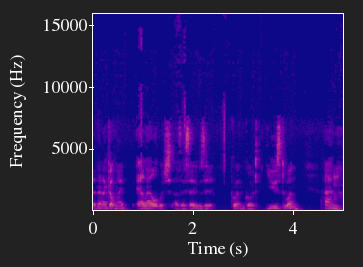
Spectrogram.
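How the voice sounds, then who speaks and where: A man's ordinary speaking voice, fairly low in pitch, at a moderate pace. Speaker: gamer living in Japan. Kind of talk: casual chat.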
